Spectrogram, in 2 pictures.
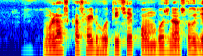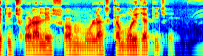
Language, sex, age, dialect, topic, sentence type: Bengali, male, 18-24, Western, agriculture, statement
